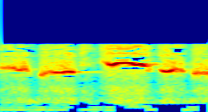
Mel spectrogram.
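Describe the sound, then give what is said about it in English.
A person whistles a hymn tune, a short phrase of a few clear held notes with brief gaps between them, bright and fairly loud, alone with no talking. “I'll find myself whistling a hymn.”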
